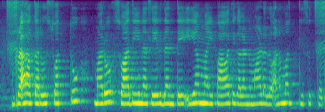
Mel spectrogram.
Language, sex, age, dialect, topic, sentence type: Kannada, female, 18-24, Coastal/Dakshin, banking, statement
